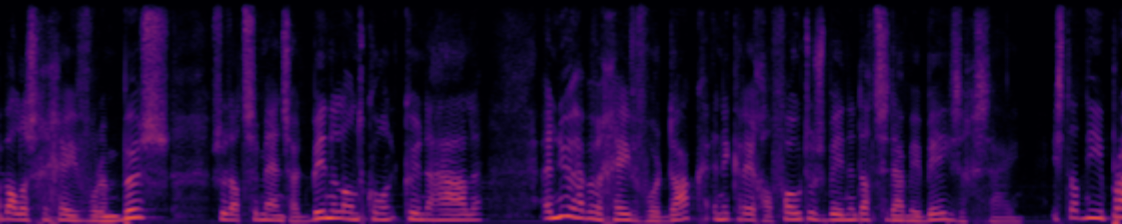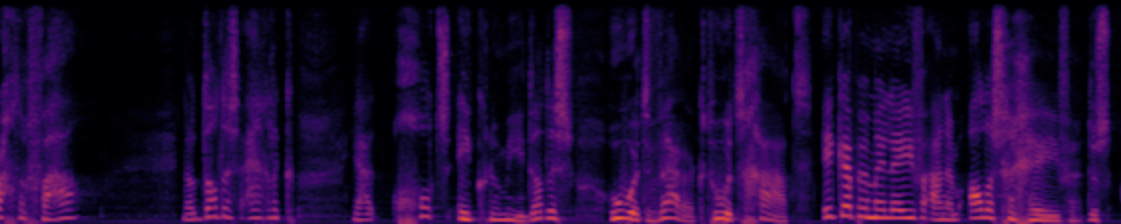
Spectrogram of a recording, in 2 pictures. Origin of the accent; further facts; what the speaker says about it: Limburg, Netherlands; Het was in Roermond. Ik kom uit Limburg. Dus dat was eigenlijk zo'n beetje 3 landen bij elkaar.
